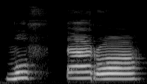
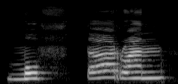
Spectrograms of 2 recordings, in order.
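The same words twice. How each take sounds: First: مفترا with a long final vowel like alif madd; recited stop form. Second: مفترن slowly with nasal end; recited continuous form. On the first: Teacher showing the stop. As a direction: stop at مفترا and hold it two counts. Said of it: "الف مد کی طرح روکیں گے". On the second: Teacher reciting continuously. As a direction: chant مفترن drawn out. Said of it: "Quran recitation demo". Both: Shown as a demonstration.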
